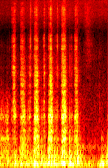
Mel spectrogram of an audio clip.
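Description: A clear plastic scraper rubbing the coating off a scratch card in quick back-and-forth strokes, about six a second, easing off near the end.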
